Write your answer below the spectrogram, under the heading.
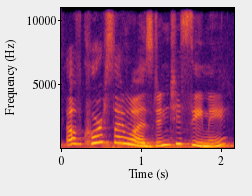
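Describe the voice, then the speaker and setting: A woman's voice: very high voice, unhurried, slight background noise, full character voice. A woman playing a cheerful, playful young wife. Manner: playful, lively.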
